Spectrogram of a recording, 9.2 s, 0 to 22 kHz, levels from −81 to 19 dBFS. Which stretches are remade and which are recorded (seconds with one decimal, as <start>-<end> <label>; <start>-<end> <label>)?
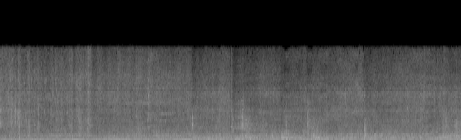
0.0-1.3 recorded; 1.3-9.2 remade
